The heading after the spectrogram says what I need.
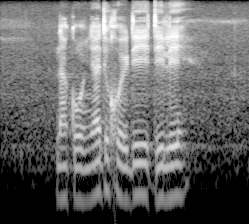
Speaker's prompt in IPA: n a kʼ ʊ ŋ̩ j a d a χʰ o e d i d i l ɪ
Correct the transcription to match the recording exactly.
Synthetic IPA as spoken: n a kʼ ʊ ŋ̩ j a d i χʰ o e d i d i l ɪ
